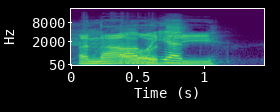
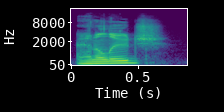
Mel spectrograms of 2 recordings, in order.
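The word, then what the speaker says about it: Analogue: We do not know how to pronounce this company. – It's Analog. – It's Analog. – It is Analog.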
